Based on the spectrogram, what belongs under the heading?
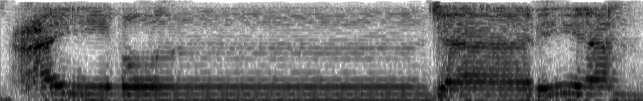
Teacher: أضم الشفتين عند ضمة العين، عين، ثم أرجعها عند الإخفاء عند الغنة، عين نون، وآتي بالغنة المطولة.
